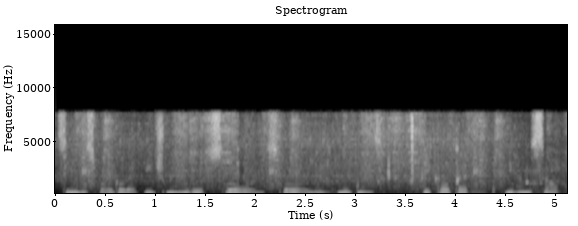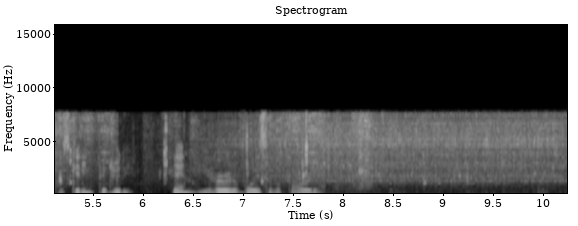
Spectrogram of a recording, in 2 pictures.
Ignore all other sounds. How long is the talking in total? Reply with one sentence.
You can hear the talking for 8 seconds altogether.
